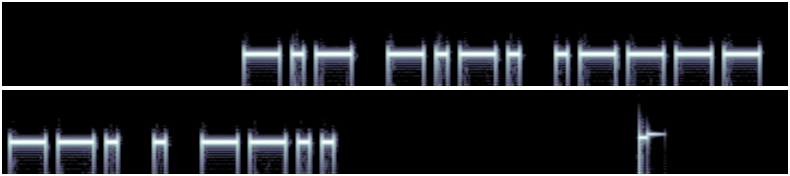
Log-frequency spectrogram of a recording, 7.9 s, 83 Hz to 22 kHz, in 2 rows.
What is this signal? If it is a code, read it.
Morse code, heard as a keyed tone, about 20 wpm, 700 Hz. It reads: KC1GEZ
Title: USA Call Signs - 2x Character Spacing - 20wpm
